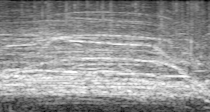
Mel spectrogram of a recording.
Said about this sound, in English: Thank you very much, because that cheer, of course, we'll be able to put in for all the dead spots.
